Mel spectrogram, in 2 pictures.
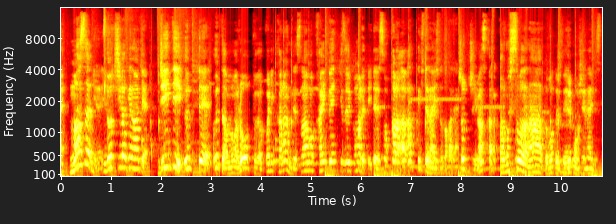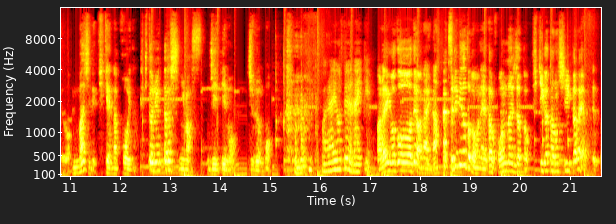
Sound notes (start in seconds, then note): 15.4 laugh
